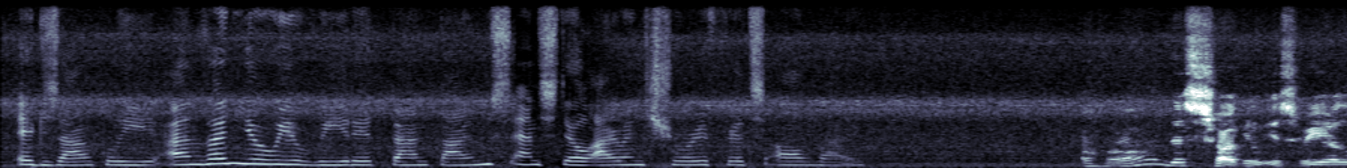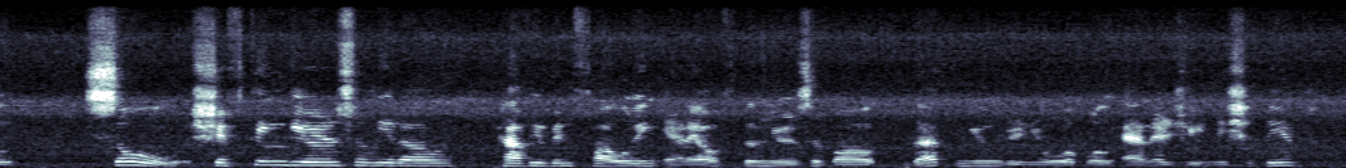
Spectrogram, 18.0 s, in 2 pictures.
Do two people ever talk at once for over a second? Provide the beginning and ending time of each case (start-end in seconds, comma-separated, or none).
none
